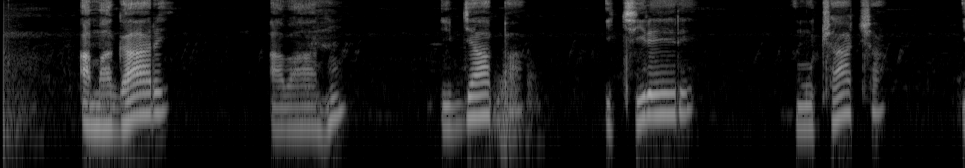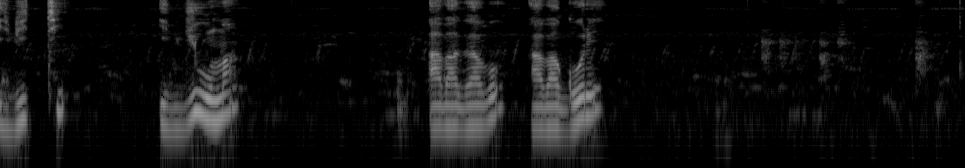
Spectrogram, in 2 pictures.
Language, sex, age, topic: Kinyarwanda, male, 18-24, government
